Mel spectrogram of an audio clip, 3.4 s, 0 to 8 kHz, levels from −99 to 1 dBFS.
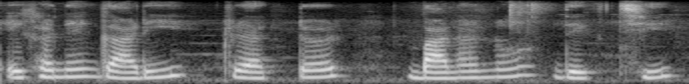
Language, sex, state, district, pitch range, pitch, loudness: Bengali, female, West Bengal, Alipurduar, 225-265 Hz, 240 Hz, -19 LUFS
